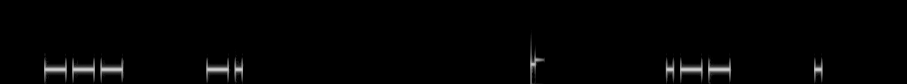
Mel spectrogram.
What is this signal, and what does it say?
Morse code, heard as a keyed tone, about 17 wpm, spaced as for 8 wpm, 690 Hz. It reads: ON WE
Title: 4x Character Spacing - Top 100 Words - 17wpm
